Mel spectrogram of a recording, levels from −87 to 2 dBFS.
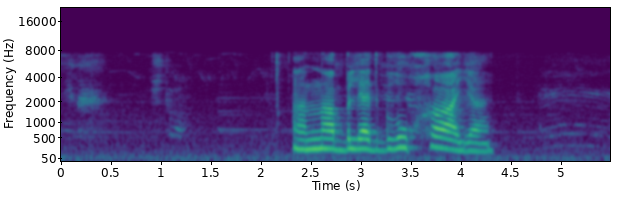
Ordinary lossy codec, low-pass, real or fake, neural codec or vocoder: none; none; real; none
